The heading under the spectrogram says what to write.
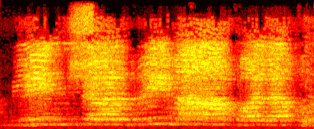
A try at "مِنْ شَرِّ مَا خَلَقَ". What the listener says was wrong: را کے نیچے جب بھی زیر آتی ہے تو را باریک پڑھی جاتی ہے. من شرری نہیں پڑھیں گے, من شرری, ری نہیں پڑھیں گے.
